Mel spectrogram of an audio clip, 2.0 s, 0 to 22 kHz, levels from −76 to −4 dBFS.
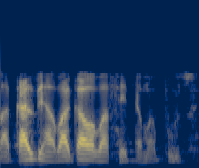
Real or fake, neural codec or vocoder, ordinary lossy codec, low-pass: fake; codec, 16 kHz, 16 kbps, FreqCodec, larger model; none; 3.6 kHz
